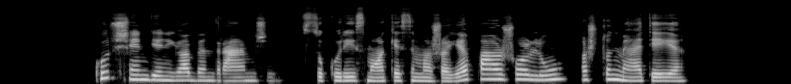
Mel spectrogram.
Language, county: Lithuanian, Alytus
